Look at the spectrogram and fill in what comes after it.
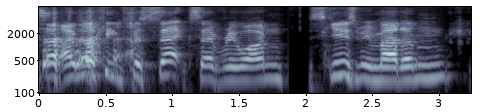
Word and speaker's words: CeX: I call it CEX. – It's officially called Sex. That's actually how it's pronounced.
